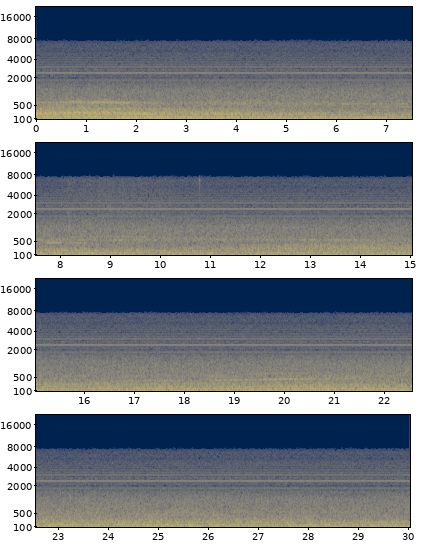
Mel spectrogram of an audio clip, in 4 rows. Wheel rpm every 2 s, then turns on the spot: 0, 0, 0, 0, 0, 0, 0, 0, 0, 0, 0, 0, 0, 0, 0.
none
